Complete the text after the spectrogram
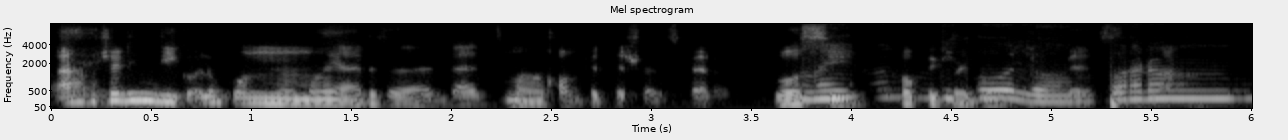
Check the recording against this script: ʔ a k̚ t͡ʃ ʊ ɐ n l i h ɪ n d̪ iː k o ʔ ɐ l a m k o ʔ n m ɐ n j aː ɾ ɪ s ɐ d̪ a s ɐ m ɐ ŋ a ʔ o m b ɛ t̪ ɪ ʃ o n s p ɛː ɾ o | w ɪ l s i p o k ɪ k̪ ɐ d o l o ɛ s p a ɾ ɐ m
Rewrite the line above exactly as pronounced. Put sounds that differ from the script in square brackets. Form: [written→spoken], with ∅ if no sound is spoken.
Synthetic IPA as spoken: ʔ a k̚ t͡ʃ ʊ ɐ [n→∅] l i h ɪ n d̪ iː k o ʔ ɐ l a m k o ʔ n m ɐ [n→ŋ] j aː ɾ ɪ s ɐ d̪ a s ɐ m ɐ ŋ a [ʔ→k] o m [b→p] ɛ t̪ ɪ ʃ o n s p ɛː ɾ o | w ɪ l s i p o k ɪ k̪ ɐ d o l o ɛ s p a ɾ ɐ [m→ŋ]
